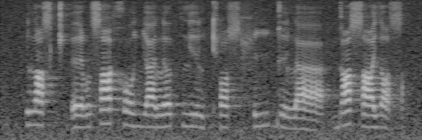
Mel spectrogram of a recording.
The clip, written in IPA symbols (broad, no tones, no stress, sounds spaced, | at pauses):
l e sˤ t͡ʃʼ ɛ ʎ sˤ e x ɔ ʎ a l ɐ k lʲ e l cʰ u sˤ ɬ i ɡ e l a | ɡ ɘ sˤ ɘ lʲ e sˤ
